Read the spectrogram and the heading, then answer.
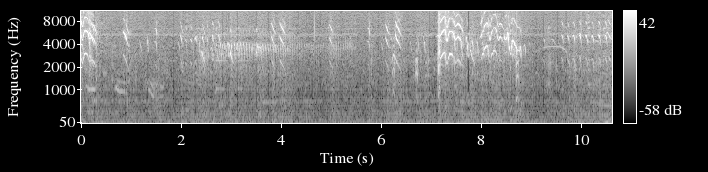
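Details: White-faced Whistling Duck, known as irerê or marreca-viúva, giving sharp high whistled notes in scattered bursts, with several overlapping callers and a dense, loud cluster of rising-and-falling whistles toward the end.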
